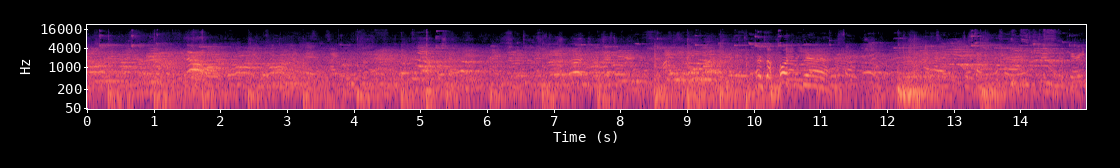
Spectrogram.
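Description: A basketball being dribbled on a hardwood gym floor, with indistinct shouts and chatter from players and spectators echoing in the large gym.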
